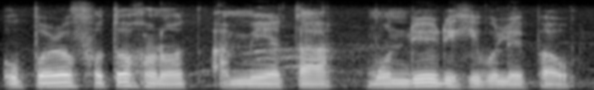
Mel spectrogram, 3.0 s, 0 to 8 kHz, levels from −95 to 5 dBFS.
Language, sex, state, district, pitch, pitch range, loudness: Assamese, male, Assam, Kamrup Metropolitan, 105 Hz, 105-120 Hz, -16 LUFS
